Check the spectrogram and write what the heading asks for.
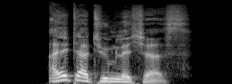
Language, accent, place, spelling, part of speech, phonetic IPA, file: German, Germany, Berlin, altertümliches, adjective, [ˈaltɐˌtyːmlɪçəs], De-altertümliches.ogg
- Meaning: strong/mixed nominative/accusative neuter singular of altertümlich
